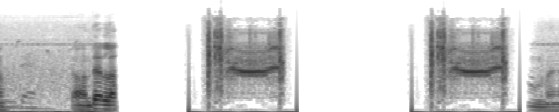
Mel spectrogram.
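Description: A man's voice, cut off short, then a camera shutter sound effect played twice, each a click, a short pitched whirr and a closing click lasting just under a second, with dead silence around them.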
